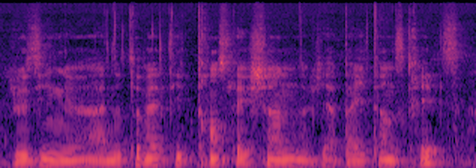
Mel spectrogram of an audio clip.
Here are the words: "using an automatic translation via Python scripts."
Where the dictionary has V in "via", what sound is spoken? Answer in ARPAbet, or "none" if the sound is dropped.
V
